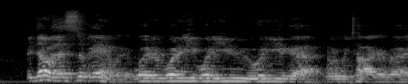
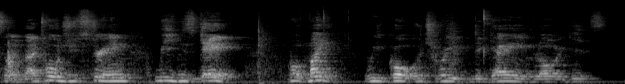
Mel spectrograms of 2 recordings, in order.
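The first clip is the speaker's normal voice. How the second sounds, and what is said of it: Terrible put-on accent. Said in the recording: “that terrible accent”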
